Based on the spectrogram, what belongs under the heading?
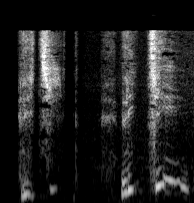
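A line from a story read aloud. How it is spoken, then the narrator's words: Sudden shriek. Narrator (Russian): вдруг взвизгнула Элли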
